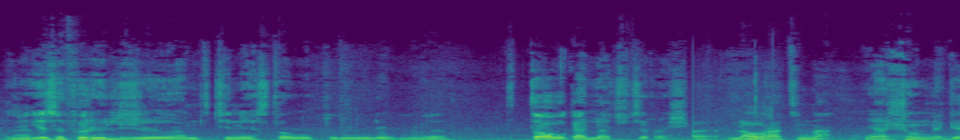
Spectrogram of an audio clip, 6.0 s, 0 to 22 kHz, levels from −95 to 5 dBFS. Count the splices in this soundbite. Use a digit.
1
